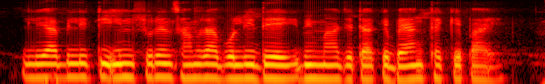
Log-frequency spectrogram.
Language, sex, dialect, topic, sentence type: Bengali, female, Jharkhandi, banking, statement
